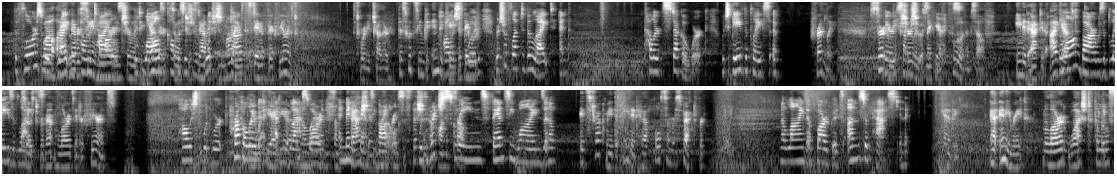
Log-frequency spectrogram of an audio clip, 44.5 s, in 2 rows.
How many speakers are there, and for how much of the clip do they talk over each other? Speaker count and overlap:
two, about 28%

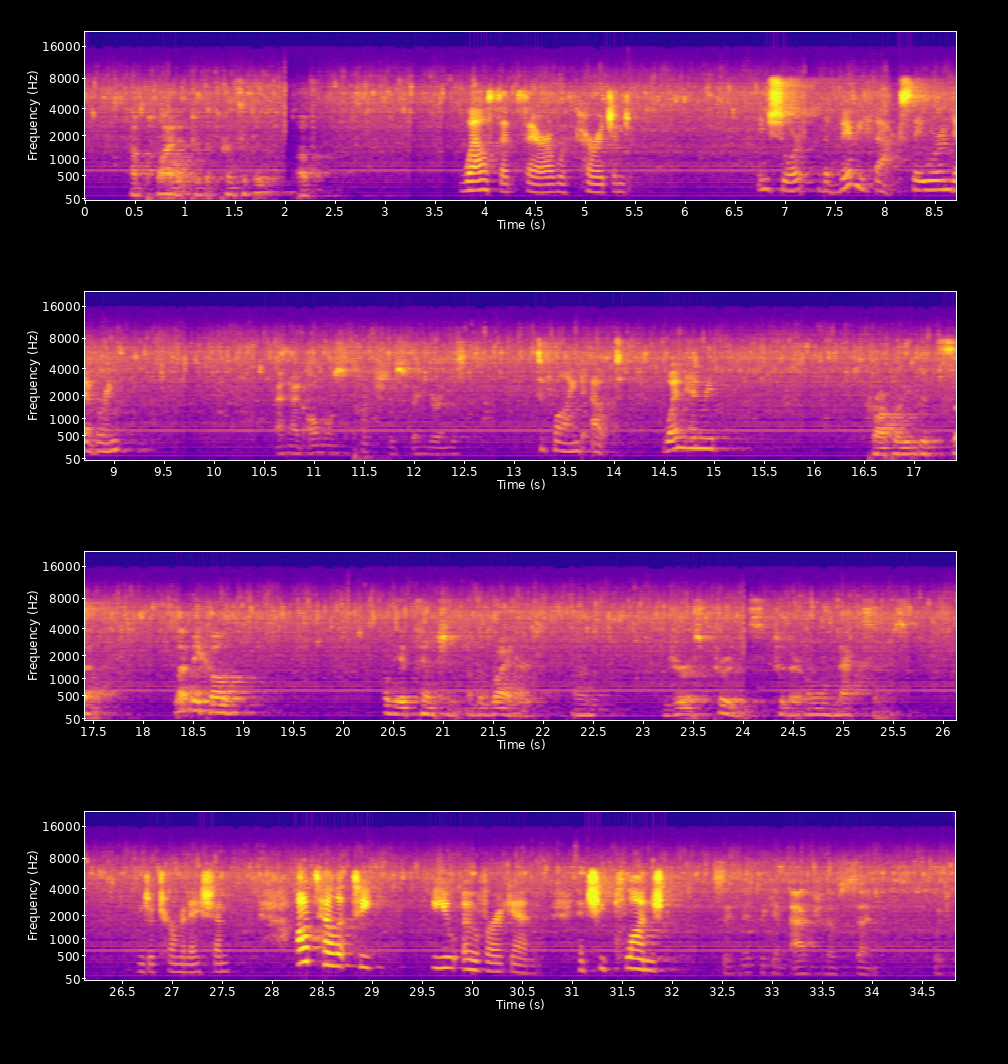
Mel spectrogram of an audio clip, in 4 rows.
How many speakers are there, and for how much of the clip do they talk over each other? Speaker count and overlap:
four, no overlap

